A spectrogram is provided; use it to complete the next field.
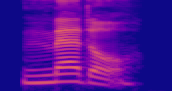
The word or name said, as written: medal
